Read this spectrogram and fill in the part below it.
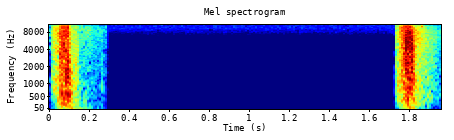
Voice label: aggressive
